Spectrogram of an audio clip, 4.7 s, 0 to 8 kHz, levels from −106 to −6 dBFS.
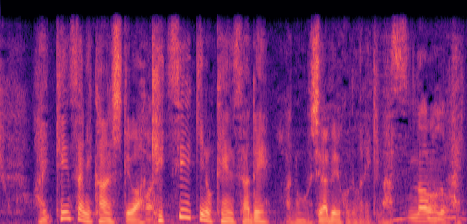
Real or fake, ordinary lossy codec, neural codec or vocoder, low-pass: fake; none; vocoder, 22.05 kHz, 80 mel bands, Vocos; 7.2 kHz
